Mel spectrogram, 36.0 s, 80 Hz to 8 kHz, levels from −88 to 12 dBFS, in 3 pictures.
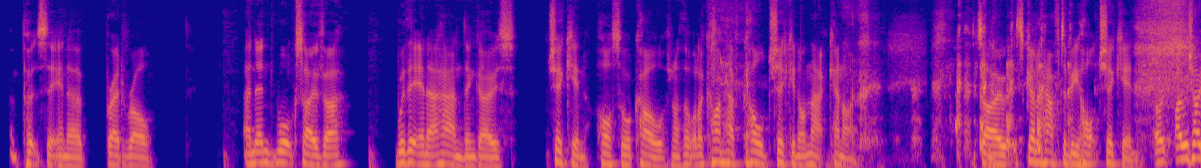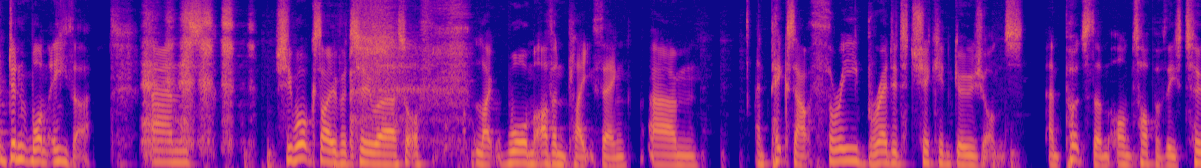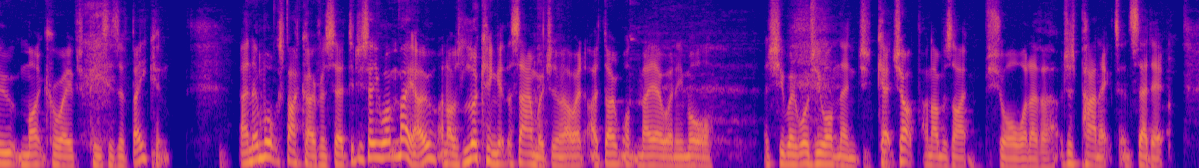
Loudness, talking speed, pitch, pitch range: -21 LUFS, 220 wpm, 130 Hz, 115-150 Hz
